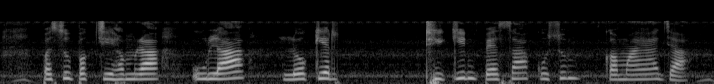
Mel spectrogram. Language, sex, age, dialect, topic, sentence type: Magahi, female, 18-24, Northeastern/Surjapuri, agriculture, question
